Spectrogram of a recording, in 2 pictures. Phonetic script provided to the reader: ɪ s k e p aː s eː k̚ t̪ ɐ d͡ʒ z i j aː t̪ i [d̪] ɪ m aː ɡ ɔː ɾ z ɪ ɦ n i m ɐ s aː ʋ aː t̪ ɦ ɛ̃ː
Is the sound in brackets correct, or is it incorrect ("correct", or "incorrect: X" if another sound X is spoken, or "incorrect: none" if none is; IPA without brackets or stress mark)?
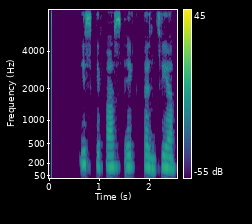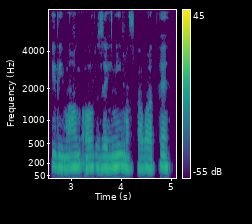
correct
